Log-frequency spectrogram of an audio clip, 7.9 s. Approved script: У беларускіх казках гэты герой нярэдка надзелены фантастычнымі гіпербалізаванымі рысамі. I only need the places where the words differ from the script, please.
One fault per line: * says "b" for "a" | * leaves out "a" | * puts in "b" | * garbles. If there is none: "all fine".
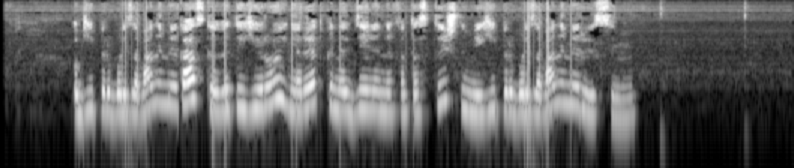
* says "гіпербалізаванымі" for "беларускіх"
